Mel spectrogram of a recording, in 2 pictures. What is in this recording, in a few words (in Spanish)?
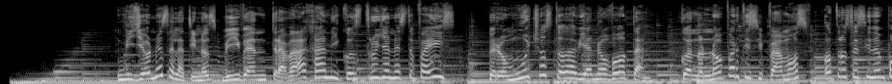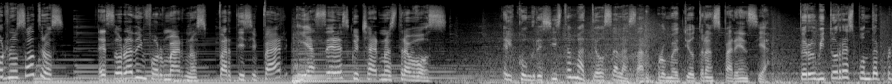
Political SPN; Hispanic Political Voiceover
